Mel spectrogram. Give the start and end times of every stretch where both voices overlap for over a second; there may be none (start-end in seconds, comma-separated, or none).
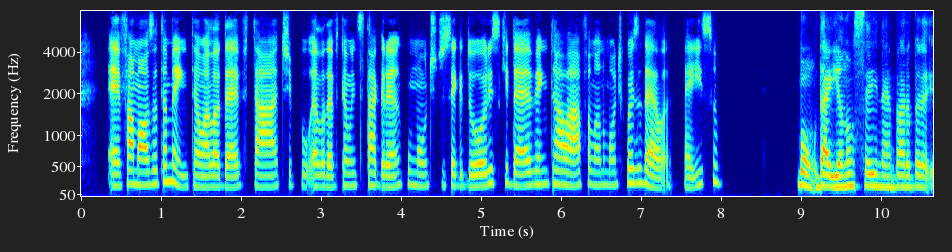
none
